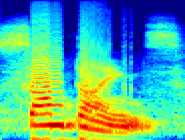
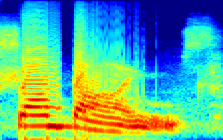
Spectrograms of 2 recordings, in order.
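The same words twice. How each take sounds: First: The word is said at a normal, even pace. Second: A sound in the word is stretched out long. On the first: This is the word the speaker intends to say. The speaker calls it right. "પેશન્ટને બોલવું છે sometimes" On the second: This shows a stammering prolongation. The speaker calls it wrong. "patient will speak like this"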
